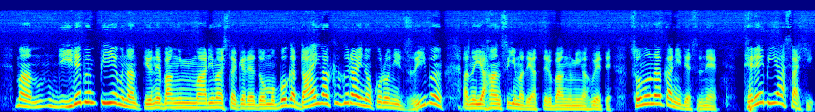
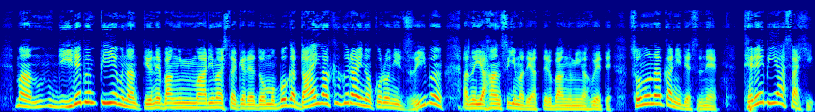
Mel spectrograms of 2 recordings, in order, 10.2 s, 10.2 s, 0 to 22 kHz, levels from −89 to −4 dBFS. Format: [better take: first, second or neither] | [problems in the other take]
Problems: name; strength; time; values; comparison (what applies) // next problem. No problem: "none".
second | hiss; faint; throughout; 25 dB below the speech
